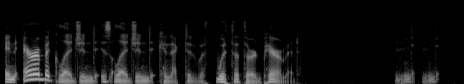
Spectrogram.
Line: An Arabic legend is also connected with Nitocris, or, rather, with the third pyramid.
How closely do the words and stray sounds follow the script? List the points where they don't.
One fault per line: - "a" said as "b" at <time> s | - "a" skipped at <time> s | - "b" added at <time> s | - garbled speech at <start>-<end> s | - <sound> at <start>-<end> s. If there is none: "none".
- "also" said as "legend" at 1.1 s
- "Nitocris or rather" skipped at 2.1 s
- laugh at 3.9-4.4 s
